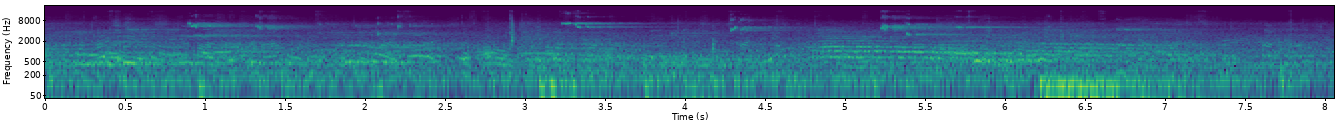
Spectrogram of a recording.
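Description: Players' voices echoing in an indoor basketball hall, with three short high squeaks of sneakers on the hardwood floor about 1, 3 and 5 seconds in.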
